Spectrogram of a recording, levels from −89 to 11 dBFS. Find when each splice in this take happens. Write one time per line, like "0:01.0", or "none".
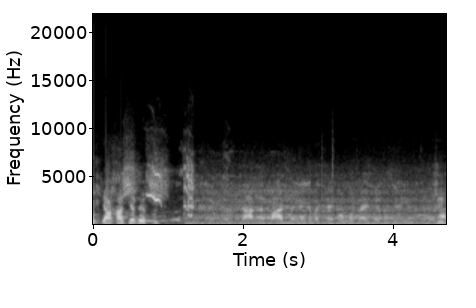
0:01.3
